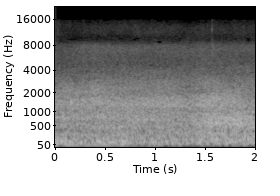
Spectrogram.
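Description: Distant engine noise from passing traffic: a steady rumble that grows slightly louder near the end.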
